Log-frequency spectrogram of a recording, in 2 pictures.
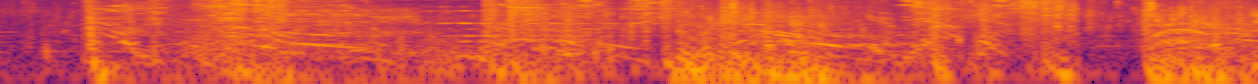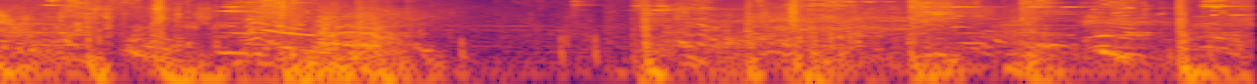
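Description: Heavy blows land with loud thuds and crunches.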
